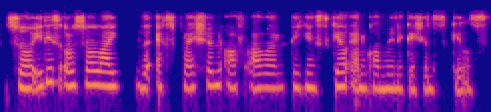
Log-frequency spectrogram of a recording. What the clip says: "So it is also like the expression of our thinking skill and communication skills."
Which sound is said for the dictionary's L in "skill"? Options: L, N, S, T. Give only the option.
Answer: L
